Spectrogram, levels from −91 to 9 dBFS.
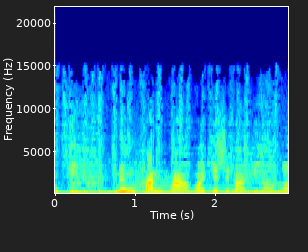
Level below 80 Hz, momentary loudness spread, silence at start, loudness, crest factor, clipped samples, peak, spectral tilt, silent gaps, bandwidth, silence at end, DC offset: -40 dBFS; 6 LU; 0 s; -29 LUFS; 20 dB; under 0.1%; -8 dBFS; -5 dB/octave; none; 15.5 kHz; 0 s; under 0.1%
